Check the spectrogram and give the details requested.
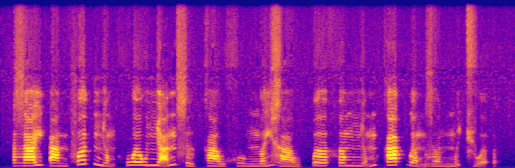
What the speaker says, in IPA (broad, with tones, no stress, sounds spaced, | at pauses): z a˨˦ j ʔ a̤˨˩ n f əː˦˥ t̚ ɲ ə̰˧˨ m h w ə˧ w ɲ a̰˧˥ n s ɨ˧˩ k a̤˨˩ w x ṳ˨˩ ŋ ə˨˦ j ɣ a̤˨˩ w ɓ əː˧ h ə˧ m ɲ ə̰˧˥ m k a˦˥ k̚ l ə̰˧˨ m z ə̤˨˩ n m ɨ̰˧˨ t͡ɕ ṵ˧˨ ə̯ ʔ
